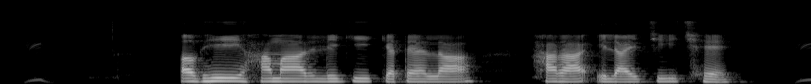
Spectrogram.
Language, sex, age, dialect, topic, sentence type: Magahi, male, 31-35, Northeastern/Surjapuri, agriculture, statement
